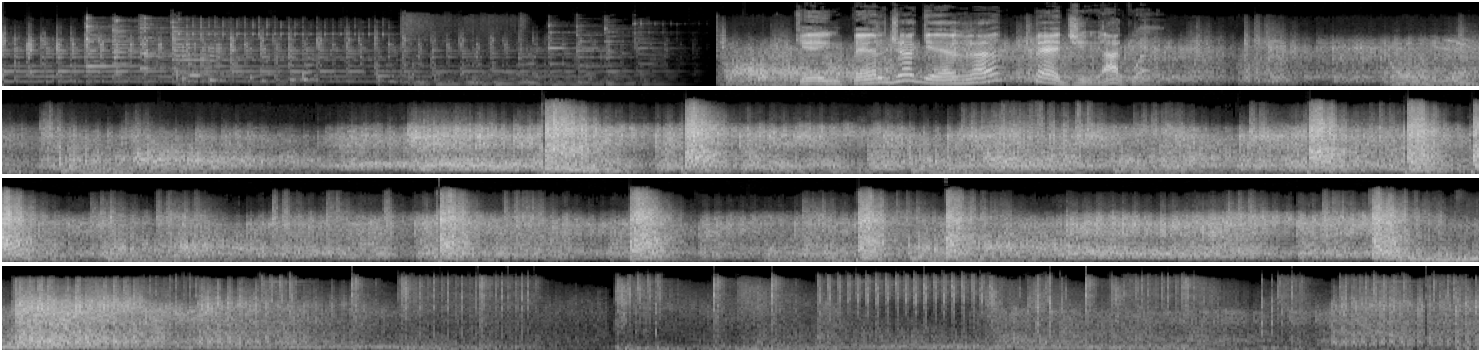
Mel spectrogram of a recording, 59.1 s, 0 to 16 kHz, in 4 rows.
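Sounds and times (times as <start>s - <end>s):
explosions: 7.2s - 59.0s
gunshots: 7.7s - 59.0s
machine-gun burst: 18.0s - 49.8s, 52.0s - 59.0s.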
